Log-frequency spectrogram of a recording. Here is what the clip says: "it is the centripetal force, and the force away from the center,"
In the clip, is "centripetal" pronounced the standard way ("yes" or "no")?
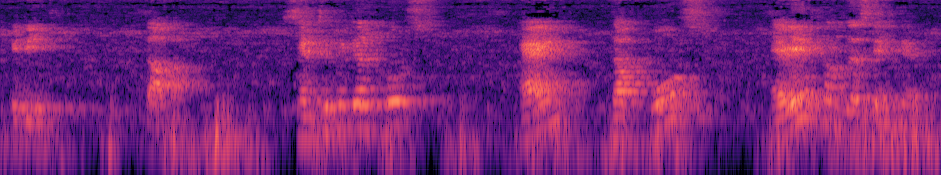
no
